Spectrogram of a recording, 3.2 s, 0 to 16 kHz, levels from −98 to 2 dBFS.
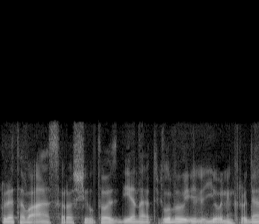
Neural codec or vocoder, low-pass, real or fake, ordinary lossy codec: codec, 16 kHz, 6 kbps, DAC; 7.2 kHz; fake; MP3, 64 kbps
